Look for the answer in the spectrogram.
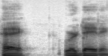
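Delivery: put-on blunt flat tone. Imitating how the other speaker said it: imitating blunt delivery. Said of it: "the way he said it was like this".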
